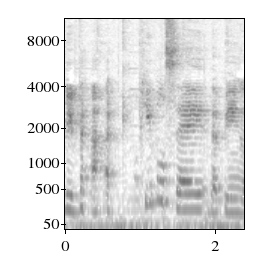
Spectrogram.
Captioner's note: laughing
